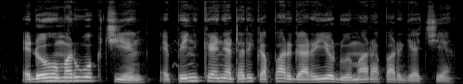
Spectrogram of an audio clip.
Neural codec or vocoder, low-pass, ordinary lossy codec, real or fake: none; none; none; real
